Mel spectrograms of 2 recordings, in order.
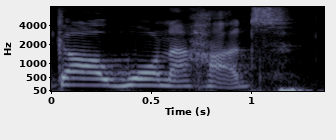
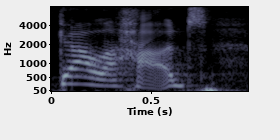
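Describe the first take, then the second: First: The name is said letter by letter, longer. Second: The name is said as the familiar Galahad. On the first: This follows the written spelling literally. "if I said it the way that that's written" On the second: This is the likely intended pronunciation. "I'm going to presume the pronunciation is"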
